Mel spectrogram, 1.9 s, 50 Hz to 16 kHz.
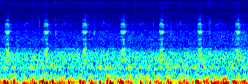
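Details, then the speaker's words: Hunter C-18 ceiling fan, light kit removed and running on the new single-speed switch: a light, evenly spaced tick about three times a second over a soft motor hum; a blade is likely slightly out of track. "There still is a slight tracking issue with one of the blades, it sounds like."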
